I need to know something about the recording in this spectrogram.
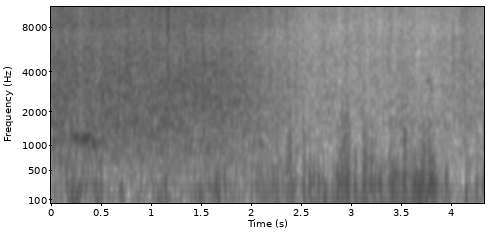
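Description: Wind buffeting the camera's microphone: a gusty low rumble that grows stronger in the second half.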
